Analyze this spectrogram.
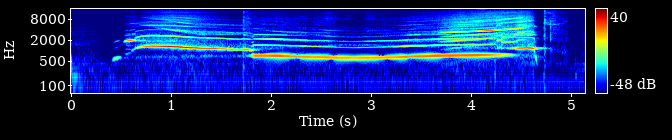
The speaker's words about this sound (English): I mean, I do have this slide whistle here. Yeah, which makes a really creepy sound.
